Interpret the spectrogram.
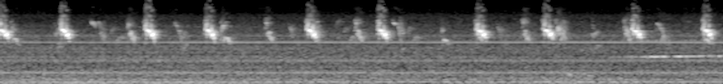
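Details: Sparrow at its nest giving a steady series of brief, high chirps roughly every second, each a quick downward tick, with a constant electrical hum beneath.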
